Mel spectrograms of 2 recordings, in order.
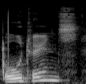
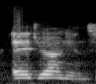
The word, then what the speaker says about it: Airdrieonians: And then after this move, you actually went to, I'm not sure if I'm going to pronounce this right, Aldrians? Airdrieonians, yeah.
